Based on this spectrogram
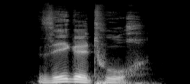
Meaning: canvas
- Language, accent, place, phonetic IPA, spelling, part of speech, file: German, Germany, Berlin, [ˈzeːɡl̩tuːχ], Segeltuch, noun, De-Segeltuch.ogg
